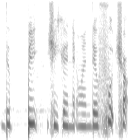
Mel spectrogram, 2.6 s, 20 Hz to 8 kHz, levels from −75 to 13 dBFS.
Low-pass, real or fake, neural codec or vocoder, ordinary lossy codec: none; real; none; none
